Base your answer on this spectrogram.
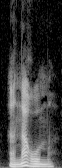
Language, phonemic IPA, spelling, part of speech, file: French, /a.ʁom/, arôme, noun, Fr-arôme.ogg
- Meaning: 1. aroma 2. flavoring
